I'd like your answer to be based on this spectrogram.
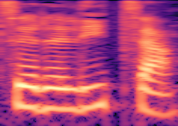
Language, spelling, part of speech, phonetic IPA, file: Polish, cyrylica, noun, [ˌt͡sɨrɨˈlʲit͡sa], Pl-cyrylica.ogg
